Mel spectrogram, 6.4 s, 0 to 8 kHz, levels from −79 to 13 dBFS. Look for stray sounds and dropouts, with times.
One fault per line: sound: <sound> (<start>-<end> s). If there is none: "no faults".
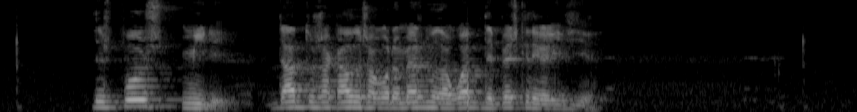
no faults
